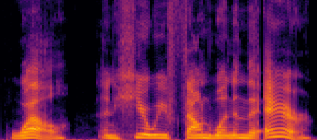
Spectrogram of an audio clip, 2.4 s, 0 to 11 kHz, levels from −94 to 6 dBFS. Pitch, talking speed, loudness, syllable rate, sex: 215 Hz, 225 wpm, -17 LUFS, 5.6 syllables/s, female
